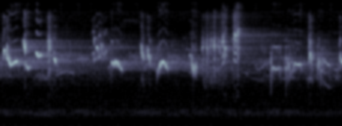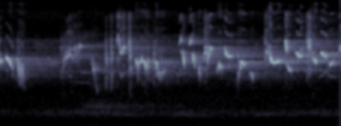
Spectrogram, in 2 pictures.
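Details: Eurasian blackcap in a UK garden sings rich, fast warbling phrases of clear, fluty notes, starting softly and building to a crescendo, pausing briefly between bursts, over a faint low hum.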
